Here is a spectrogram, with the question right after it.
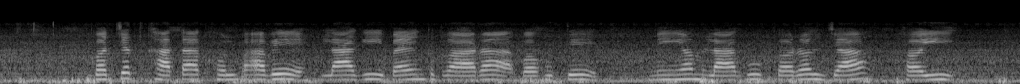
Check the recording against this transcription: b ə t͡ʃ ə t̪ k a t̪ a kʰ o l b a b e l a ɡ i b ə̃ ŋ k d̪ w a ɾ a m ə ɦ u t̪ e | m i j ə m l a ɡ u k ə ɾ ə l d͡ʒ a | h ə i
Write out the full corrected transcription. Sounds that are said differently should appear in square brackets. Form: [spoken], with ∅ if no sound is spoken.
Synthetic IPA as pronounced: b ə t͡ʃ ə t̪ [kʰ] a t̪ a kʰ o l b a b e l a ɡ i b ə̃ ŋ k d̪ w a ɾ a [b] ə ɦ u t̪ e | [n] i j ə m l a ɡ u k ə ɾ ə l d͡ʒ a | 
